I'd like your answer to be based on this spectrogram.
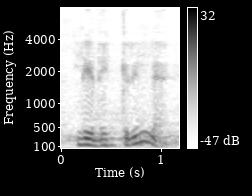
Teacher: ولفظ الجلالة هنا مرقق لأنه قبله مكسور لذكر الله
